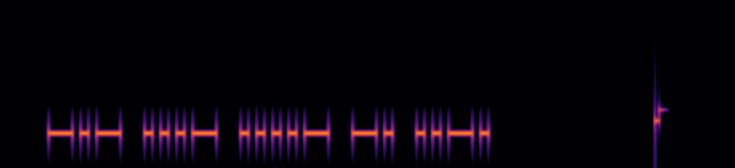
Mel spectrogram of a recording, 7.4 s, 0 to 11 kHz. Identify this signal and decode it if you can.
Morse code, heard as a keyed tone, about 15 wpm, 700 Hz. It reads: KV4NF
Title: USA Call Signs - 5 Characters - 2x Character Spacing - 15wpm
